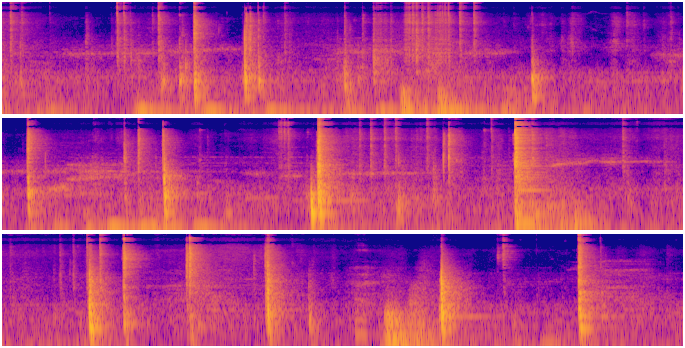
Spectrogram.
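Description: Mahjong tiles clacking as they are drawn and discarded on the table: a dozen or so sharp, irregular clicks, the loudest about ten and twelve seconds in.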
